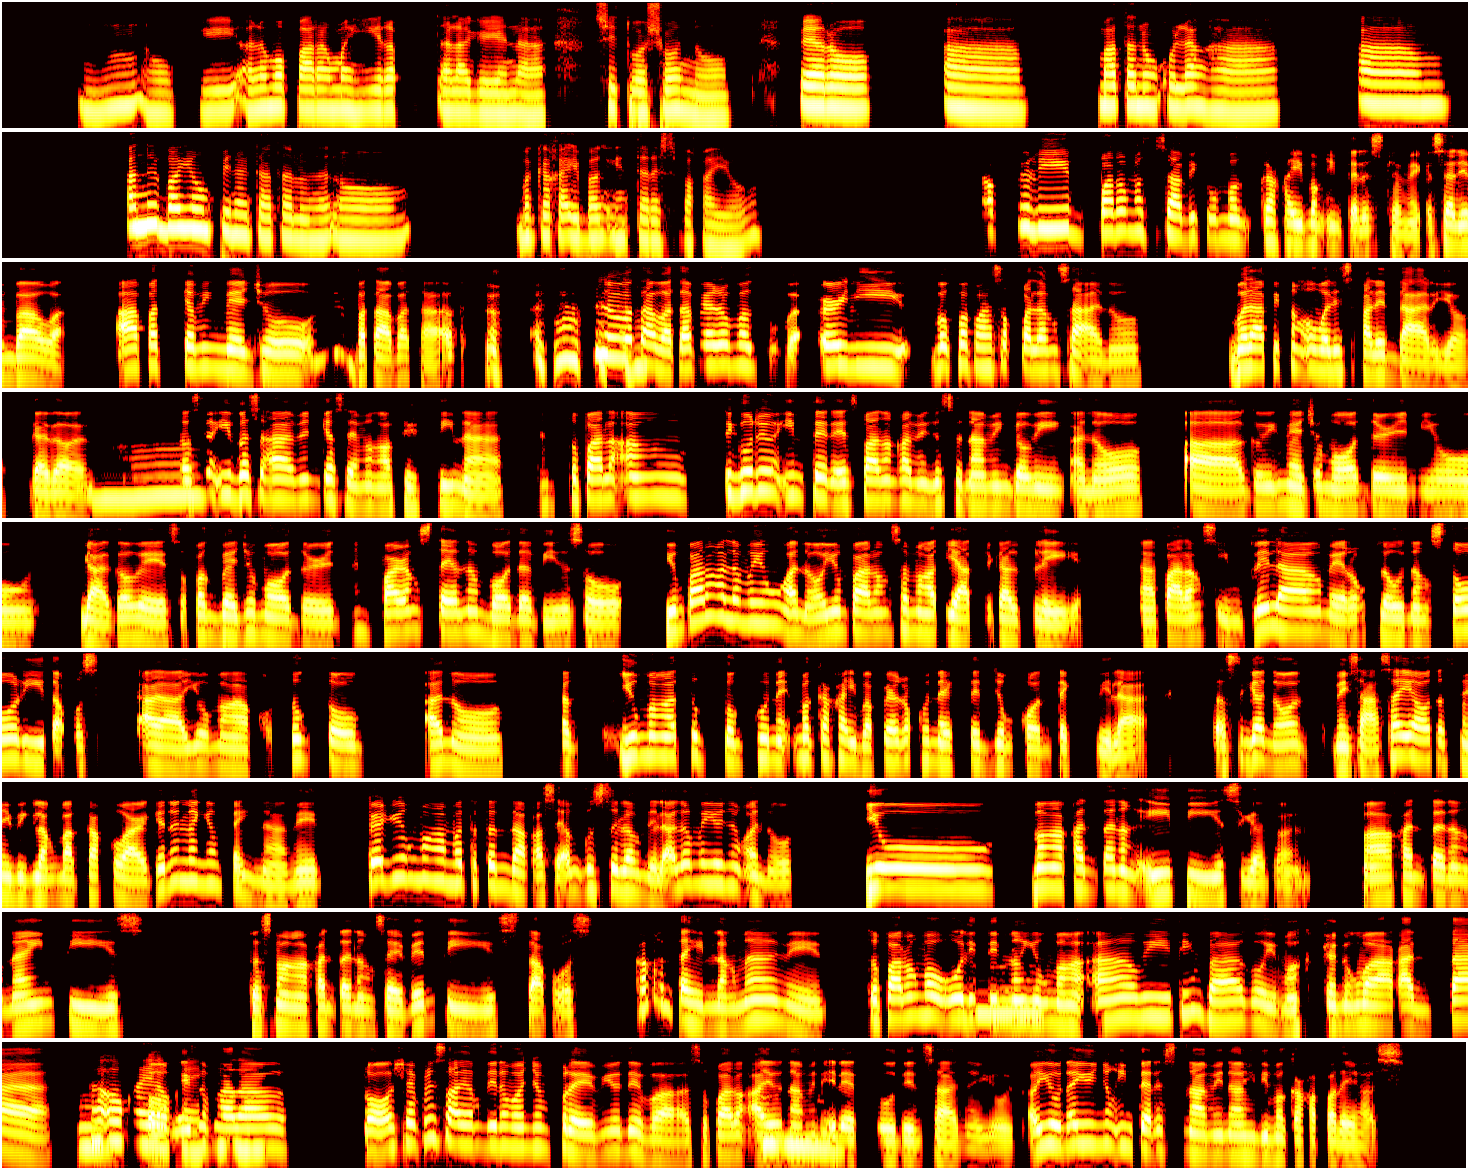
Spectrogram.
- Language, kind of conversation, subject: Filipino, advice, Paano ko haharapin ang hindi pagkakasundo ng mga interes sa grupo?
- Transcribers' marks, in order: chuckle; in English: "theatrical play"; singing: "Awiting bago"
